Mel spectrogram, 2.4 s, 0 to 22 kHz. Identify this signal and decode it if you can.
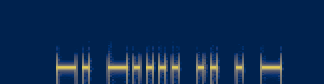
Morse code, heard as a keyed tone, about 25 wpm, 700 Hz. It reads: N6IET
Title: Call Signs Repeated 2x - 25wpm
